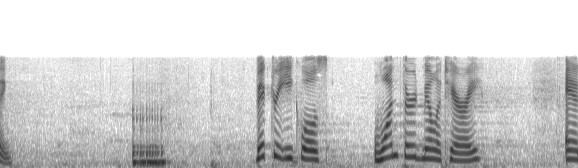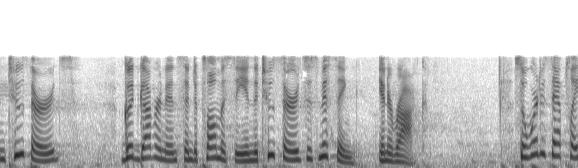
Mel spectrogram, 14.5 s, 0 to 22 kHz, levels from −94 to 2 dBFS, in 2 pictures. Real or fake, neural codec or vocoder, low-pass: real; none; 5.4 kHz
